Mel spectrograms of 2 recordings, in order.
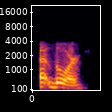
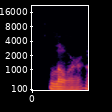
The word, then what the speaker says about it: Lore: I just have to pause here real quick because I forgot to ask how to pronounce the main character. Is it Lore? – Lore. – Lore, okay. – Yeah.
